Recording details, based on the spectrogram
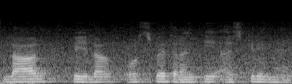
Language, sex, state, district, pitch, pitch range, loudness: Hindi, male, Chandigarh, Chandigarh, 120 Hz, 115-125 Hz, -18 LUFS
